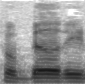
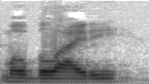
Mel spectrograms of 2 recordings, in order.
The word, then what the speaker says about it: mobility: Um it's pronounced mobility, not mobile ID.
